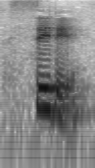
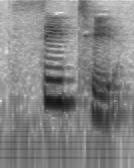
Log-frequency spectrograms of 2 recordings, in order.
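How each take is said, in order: First: The middle t sounds like a soft d. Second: The middle t is a crisp t. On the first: "compare American to British accent" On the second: "British English sounds completely different"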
